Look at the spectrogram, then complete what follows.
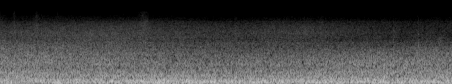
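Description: Steady wash of ocean surf breaking on a sandy beach, an even, unbroken noise.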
